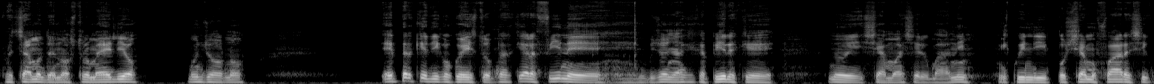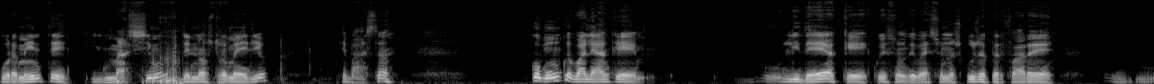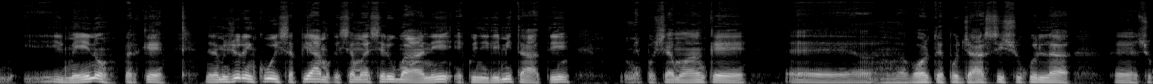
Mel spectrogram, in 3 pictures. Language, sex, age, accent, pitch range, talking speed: Italian, male, 40-59, native, 100-135 Hz, 120 wpm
